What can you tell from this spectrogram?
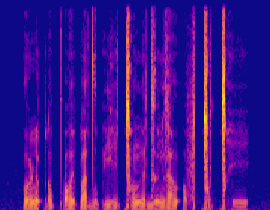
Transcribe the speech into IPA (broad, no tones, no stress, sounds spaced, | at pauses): o ɳ a p ɾ ɔ pʼ ɔ ɪ̯ p a d̪ ɔ p j i ǀ ɔ n̪ ɛ d ɯ n z a ʊ̯ ʔ ɔ f ǀ o ǀʰ i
